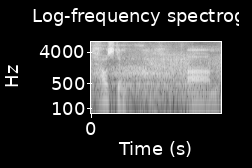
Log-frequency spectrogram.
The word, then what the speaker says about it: Houston: It's actually spelled Houston, but over here we pronounce it Houston.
